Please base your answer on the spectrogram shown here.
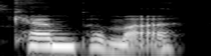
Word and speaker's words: Kempema: trouble pronouncing your last name so could you pronounce it for me you know it's Ken Puma but but wait I had trouble to it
